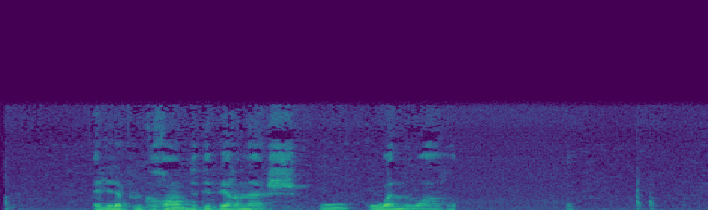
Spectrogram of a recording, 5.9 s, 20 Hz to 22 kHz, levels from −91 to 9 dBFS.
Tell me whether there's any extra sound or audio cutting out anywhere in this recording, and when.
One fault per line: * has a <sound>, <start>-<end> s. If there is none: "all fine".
all fine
